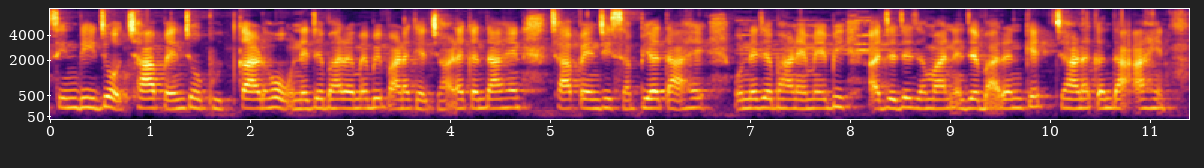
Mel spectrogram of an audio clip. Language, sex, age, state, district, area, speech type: Sindhi, female, 18-30, Gujarat, Junagadh, rural, spontaneous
